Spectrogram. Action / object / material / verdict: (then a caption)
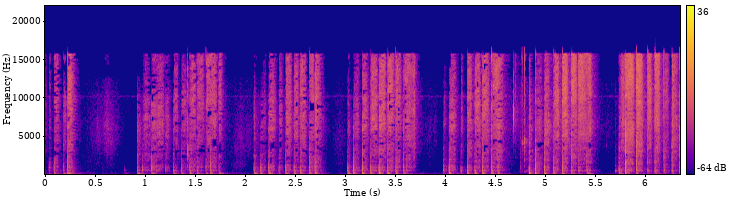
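tap / hardcover notebook cover / cardboard / none. A blue hardcover notebook with red page edges, first held flat and then tilted up, has its cover tapped and scratched with fingertips and nails. The taps come in about six quick bursts separated by short pauses. Each tap is a dull, low thud that dies away almost at once.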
